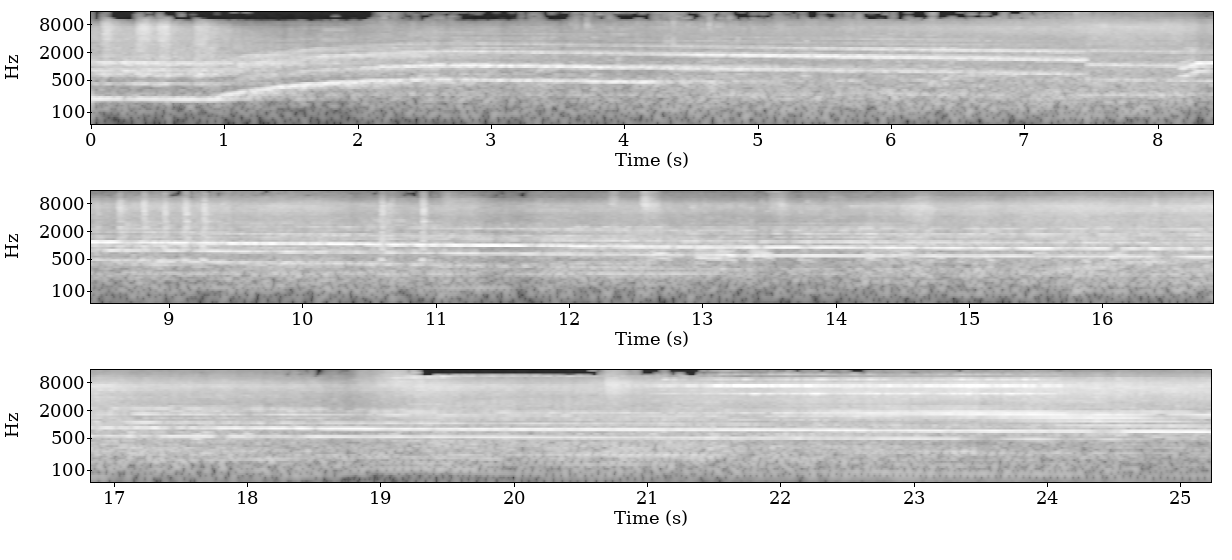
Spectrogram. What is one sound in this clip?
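A fire truck siren wails loudly, rising and then slowly falling.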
